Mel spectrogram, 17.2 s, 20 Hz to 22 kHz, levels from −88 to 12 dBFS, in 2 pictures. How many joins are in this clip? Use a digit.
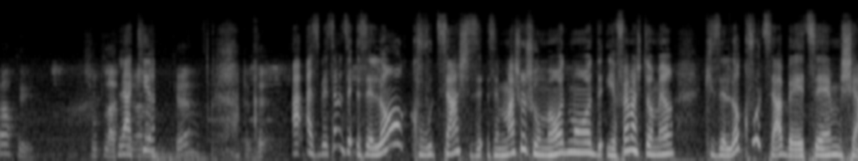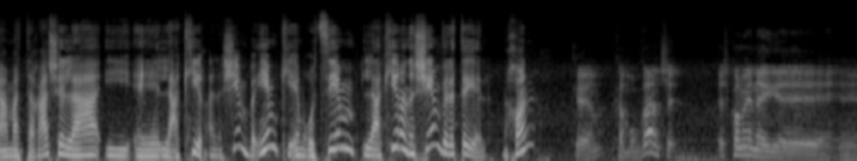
3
